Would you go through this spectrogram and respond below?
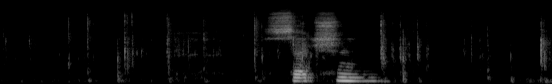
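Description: Code being typed on a computer keyboard, quick light clicks in scattered bursts, close to the microphone, with someone speaking over them midway.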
